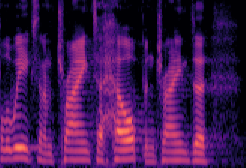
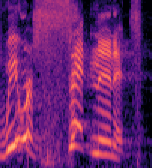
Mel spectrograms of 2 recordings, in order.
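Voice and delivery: Scott's voice; 10 semitones higher, 7 dB louder than usual. Retold or imitated. Pastor imitates Scott accusing him of rescuing the room, high and loud. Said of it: "He goes".

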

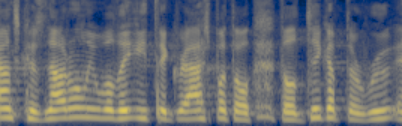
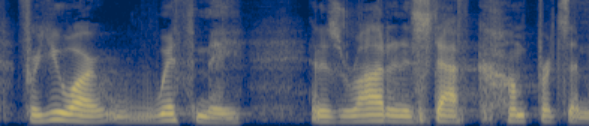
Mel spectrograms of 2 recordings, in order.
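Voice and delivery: soft scripture quote; 7 semitones lower, 9 dB quieter than usual. Shown as a demonstration. Quotes psalm softly.

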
